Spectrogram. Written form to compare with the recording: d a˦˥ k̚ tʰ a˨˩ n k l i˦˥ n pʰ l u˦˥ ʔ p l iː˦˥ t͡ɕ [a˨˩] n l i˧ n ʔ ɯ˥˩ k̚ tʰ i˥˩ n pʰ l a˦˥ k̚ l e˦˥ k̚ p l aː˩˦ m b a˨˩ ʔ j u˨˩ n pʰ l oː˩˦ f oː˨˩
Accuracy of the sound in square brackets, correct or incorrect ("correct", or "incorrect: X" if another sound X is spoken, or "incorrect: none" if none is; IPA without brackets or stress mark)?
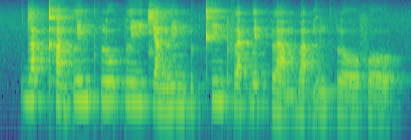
incorrect: a˧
